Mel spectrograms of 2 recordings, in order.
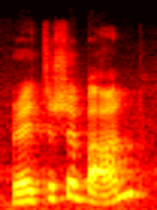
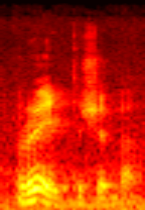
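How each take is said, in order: First: It is said with a German-sounding accent. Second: It is said with an Italian-sounding accent. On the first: "That's a shit German accent done by a fake Australian" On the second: "that's an Italian accent speaking German"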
